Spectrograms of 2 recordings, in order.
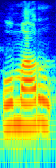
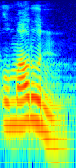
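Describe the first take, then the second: First: The name ends on a vowel without n. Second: The name ends with an added n sound. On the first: The speaker calls it right. "tidak menerima tanwin" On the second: The speaker calls it wrong. "bukan umarun"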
